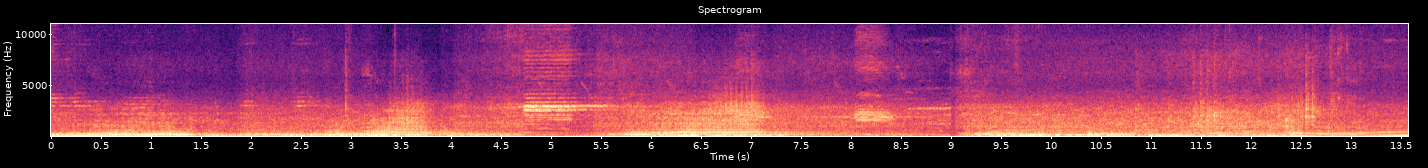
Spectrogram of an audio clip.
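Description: Car engines running in slow rally traffic, with a car horn honking briefly about five seconds in. Near the end an engine revs up and back down.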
